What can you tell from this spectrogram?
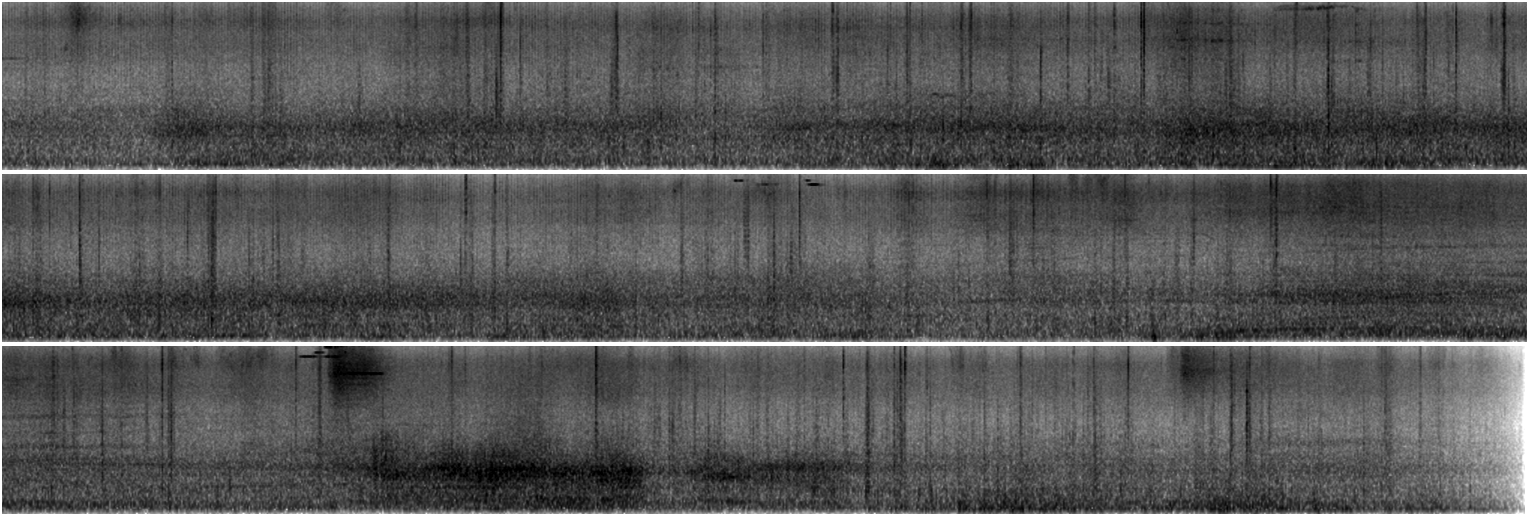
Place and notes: a vast Portuguese flag yanking in the strong wind. just by listening to the flapping sound one can imagine how heavy the flag is. tourist bus idling nearby. finally leaving, emptying some space for the flag to sound.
